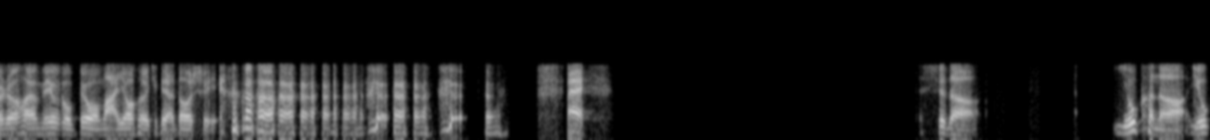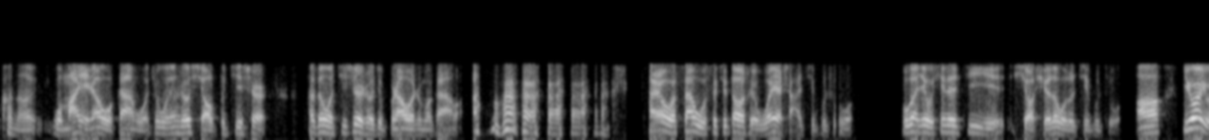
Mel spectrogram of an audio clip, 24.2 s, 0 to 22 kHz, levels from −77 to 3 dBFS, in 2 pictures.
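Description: From start to finish the speech runs through G.726 ADPCM, squeezed into a telephone band of roughly 150 Hz to 3.7 kHz with nothing above 3.8 kHz. A plain, rasping hiss rides along with the voice, rising and falling with it, which fits a 24 kbit/s setting.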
